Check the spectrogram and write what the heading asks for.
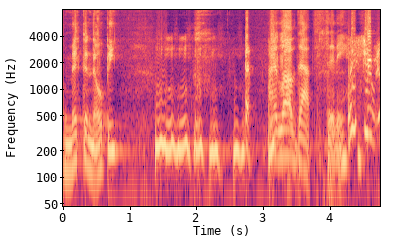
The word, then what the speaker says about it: Micanopy: have you ever heard of a place called Micanopy? I love that city. At least you pronounced it right. Yeah. Micanopy.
